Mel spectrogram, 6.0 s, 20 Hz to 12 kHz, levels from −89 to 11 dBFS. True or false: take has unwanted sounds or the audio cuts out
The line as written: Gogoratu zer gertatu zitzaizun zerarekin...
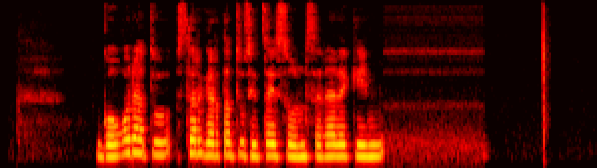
false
